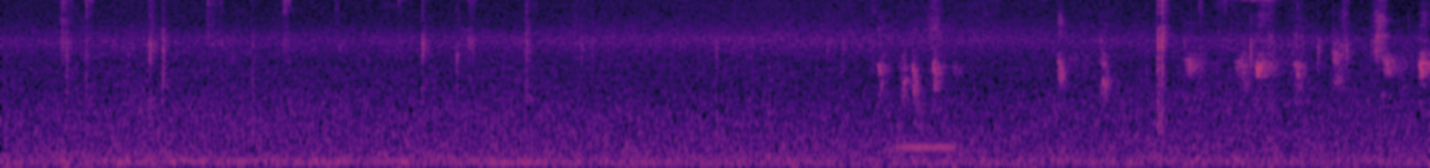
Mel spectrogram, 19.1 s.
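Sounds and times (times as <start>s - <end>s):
small birds chirping: 11.6s - 12.8s, 13.9s - 14.9s, 15.7s - 19.0s.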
